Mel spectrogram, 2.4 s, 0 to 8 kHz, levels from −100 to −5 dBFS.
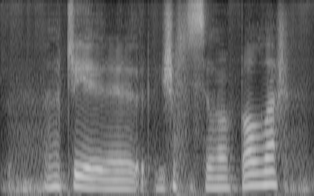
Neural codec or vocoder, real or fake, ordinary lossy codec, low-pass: codec, 16 kHz, 0.5 kbps, FreqCodec, larger model; fake; none; none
